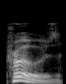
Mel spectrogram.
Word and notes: pros: British English

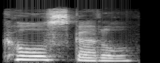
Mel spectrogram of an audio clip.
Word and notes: coal scuttle: American English

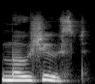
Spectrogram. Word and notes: mot juste: American English

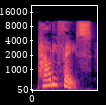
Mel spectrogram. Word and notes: pouty face: American English

